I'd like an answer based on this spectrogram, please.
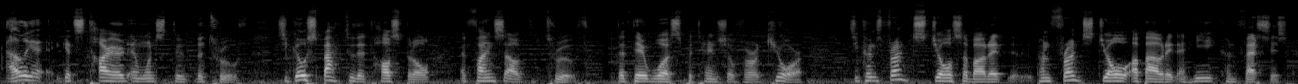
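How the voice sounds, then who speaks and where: A man's voice: medium pitch, unhurried, faint music behind. A man giving a casual, sarcastic game review full of swearing and fillers. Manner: sarcastic, profane, many fillers.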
